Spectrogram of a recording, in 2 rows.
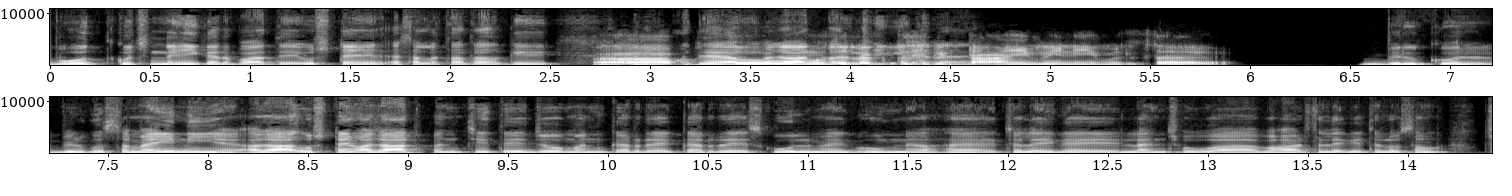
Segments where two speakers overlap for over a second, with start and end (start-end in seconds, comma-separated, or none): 2.9-4.7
